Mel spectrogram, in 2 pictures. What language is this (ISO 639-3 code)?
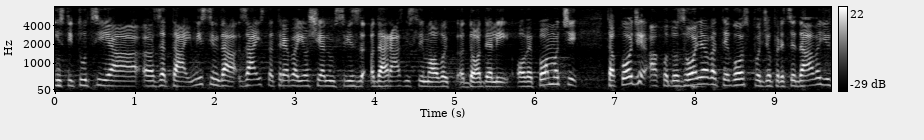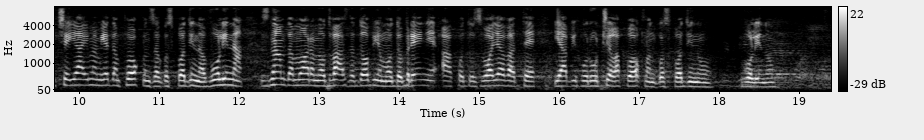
srp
